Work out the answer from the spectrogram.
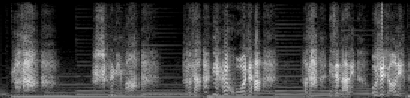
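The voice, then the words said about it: Trembling, disbelieving voice. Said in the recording (Chinese): “不敢相信的用颤抖的声音说道”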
